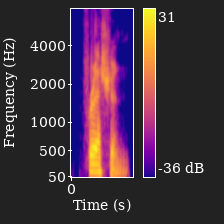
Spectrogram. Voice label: "freshen", American

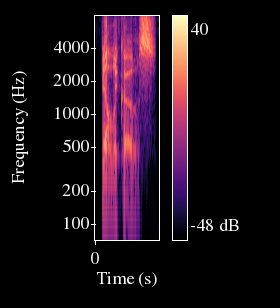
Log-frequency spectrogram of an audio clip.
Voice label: "bellicose", American

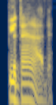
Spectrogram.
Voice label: "bedad", American

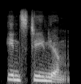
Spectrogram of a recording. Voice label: "einsteinium", Indian

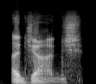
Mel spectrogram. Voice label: "adjudge", British

